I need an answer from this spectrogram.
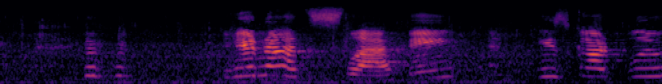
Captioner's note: laughs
